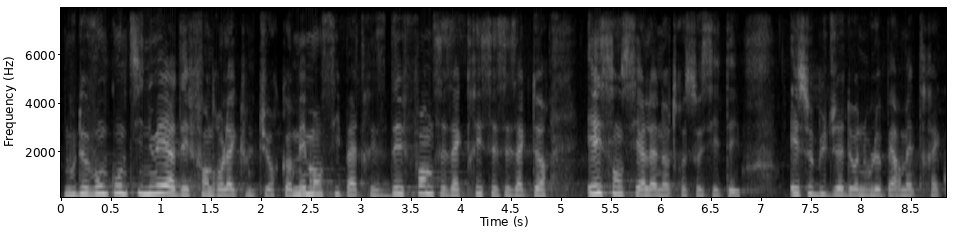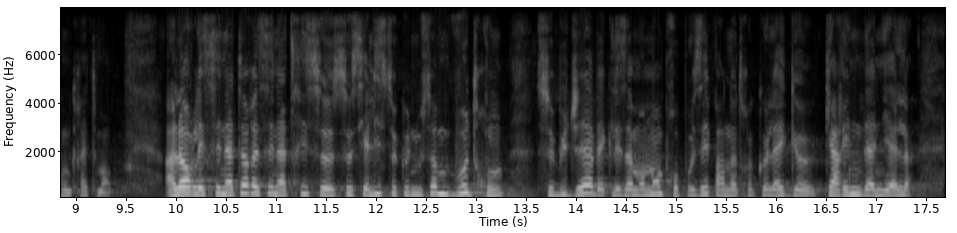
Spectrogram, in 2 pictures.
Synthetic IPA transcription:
nud̪əvɔ̃kɔ̃t̪inɥead̪efɑ̃d̪ʁəlakʲylt̪yːʁkɔmemɑ̃sipat̪χis̬d̪efɑ̃d̪sezak̚t̪χisesezak̚t̪œʁ | esɑ̃sjɛlanɔt̪χəsɔsjet̪e | esəbyd̪ʒɛd̪wanuləpɛʁmɛt̪ːχɛkɔ̃kχɛt̪mɑ̃alɔʁlesenat̪œʁesenat̪χissɔsjalist̪kənusɔmvɔt̪ʁɔ̃ | səbyd̪ʒɛavɛklezamɑ̃d̪mɑ̃pχɔpozepaʁnɔt̪χəkɔlɛɡkaʁind̪anjɛl

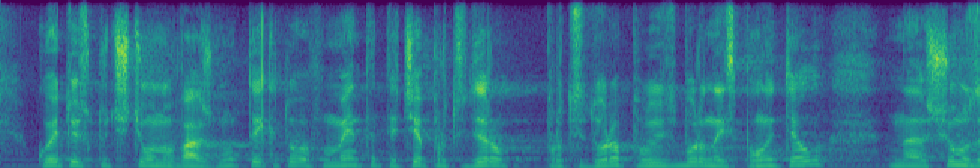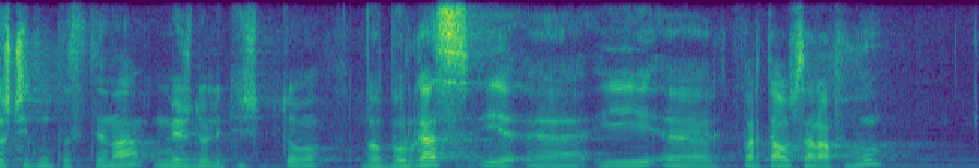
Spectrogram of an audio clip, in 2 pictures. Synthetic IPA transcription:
koɛt̪oɛisklʲʊt͡ʃi̥t̪ɛlˠnovaʒnot̪ɤjkɐt̪ɔvɐfmomɛnt̪ət̪ɛt͡ʃɛpɾot̪sɛd̪iɾəpɾot̪sɛd̪uɾəpoizboɾnɐispɐlˠnit̪ɛlˠ | nɐʃumʊzɐʃt̪it̪nət̪əst̪ɛnamɛʒd̪ʊlɛt̪iʃt̪o̥t̪o | vɐvboɾɡas | i | kvɐɾt̪alˠosɐɾafovo

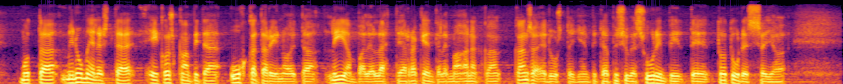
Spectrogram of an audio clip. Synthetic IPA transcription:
mut̪ːɑminummielest̪æeˑikoskɑːmpit̪æʔuhkɑt̪ɑrinoˑit̪ɑliːjɑmpɑljollæht̪eærrɑkent̪elemˑɑːɑˑinɑkˑɑːŋkɑnsɑʔʔedust̪ɑjˑiːmpit̪æpysyʋæssuːrimpiːrt̪ˑeːt̪ot̪uːdesːɑjɑ

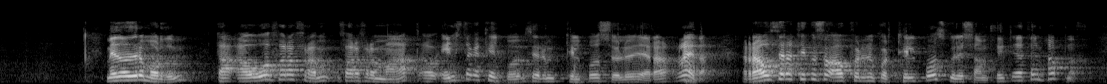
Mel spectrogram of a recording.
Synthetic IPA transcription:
mɛðaðʏɾʏmɔɾðʏm | θaðʔaːwafaːɾaafaːɾafɾamːaːt̪awejnst̪aːkat̪ʰɪlpɔðʏmθɛːɾʏmt̪ʰɪlpɔðsœːlʏɛɾaraːjða̰ | raːwθɛrat̪ʰɛːkʏɾ̥svawaːwkʰvɛɾðnmkʰvɔɾ̥t̪ʰːɪlpɔð̥skʏlɪ̥sa̰mθɪht̪ɛðaθɛɾmhapna̰θ

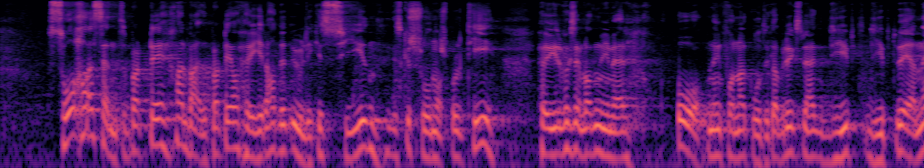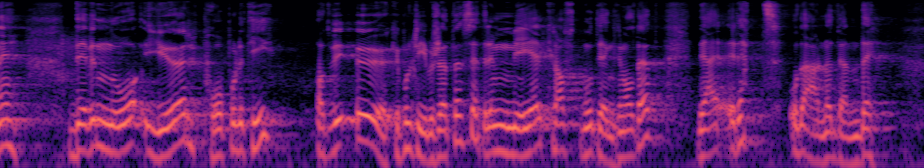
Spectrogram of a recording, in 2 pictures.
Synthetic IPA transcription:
sɔhɑɾsɛnt̪ɾəpɑʈɪɑɾbæɪd̪əɾpɑʈiːɔɦœʏəɾəhɑt̪ːlɪt̪ʉːliːkəsyːnɪd̪ɪskʉʂuːnnɔʂk̚pʰʊlɪt̪ʰiːhœʏəɾəfɔɾɛksɛmpəlhɑt̪myːəmeːɾ | oːpnɪŋfɔɳɑɾkuːt̪ɪkɑbɾʉːksɔmjææd̪yːpt̪d̪yːpt̪ʉeːnɪd̪ɛʋɪnoːjøːɾpʰɔpʰʊlɪt̪ʰiː | ɑt̪ʋɪøːkəɾpʰʊlɪt̪ʰiːbʉʂɛt̪ːəsɛt̪ːəɾɪnmeːɾkʰɾɑft̪mʊt̪jɛŋkɾɪmnɑlɪt̪ʰeːt̪ːd̪ɛæɾɾɛt̪ːɔd̪ɛæ̰ɳœd̪ʋɛnd̪ɪ

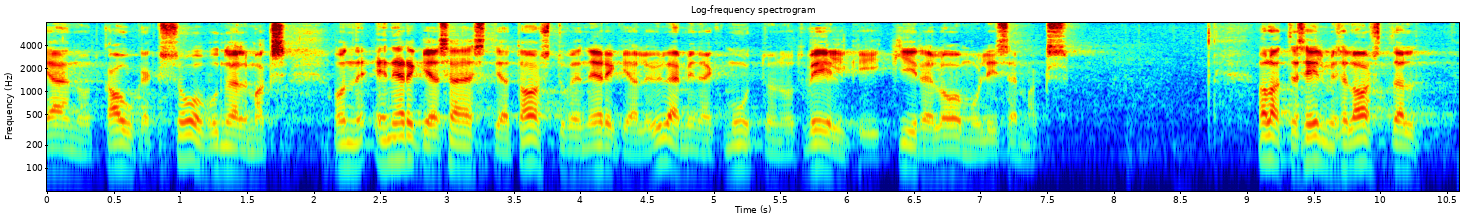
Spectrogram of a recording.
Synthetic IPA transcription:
jæːnud̪̥kɑwɡ̥e̞ksːo̞ːvune̞lmɑks | o̞ne̞ne̞rɡ̥iɑsæːst̪jɑt̪ɑːst̪uve̞ne̞rɡ̥iɑleyle̞minekːˑmuːt̪ːˑunud̪̥ve̞ːlkikiːɾe̞lo̞ːmulise̞mɑ̰ks | ɑlɑt̪ːˑe̞se̞ːlmise̞lɑːst̪ɑl

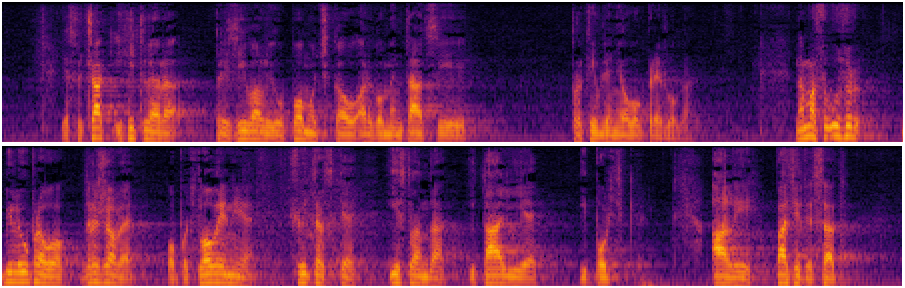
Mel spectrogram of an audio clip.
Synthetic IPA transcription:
jesut͡ʃakixit̪leɾa̰pɾiziːʋaliupo̞mo̞t͡ʃkaoʔaɾɡume̞nt̪aːt̪siji | pɾot̪iːʋʎe̞ɲeo̞ʋo̞ɡ̚pɾjeːd̪lˠo̰ɡa̰ | namasuuzoɾbiːleupɾaʋo̞d̪r̩ʒaʋe̞po̞put̪slˠo̞ʋenije̞ʃʋit̪saɾskeislˠand̪ait̪aːʎije̞ | ipo̞ʎske̥ | alipazit̪esad̪

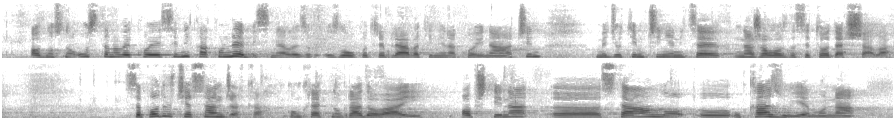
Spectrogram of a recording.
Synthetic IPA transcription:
o̞d̪no̞sno̞ʔust̪ano̞ʋe̞ko̞je̞senikako̞nebismʲjelezlˠo̞upo̞t̪ɾe̞bʎaːʋat̪ininako̞jinaːt͡ʃin | me̞d͡ʑut̪iːmt͡ʃiɲe̞nit̪sajenaʒalo̞st̪d̪ase̞t̪o̞ːd̪e̞ʃa̰ːʋa | sapo̞d̪ɾuːt͡ʃjasand͡ʒakʰako̞ŋkɾe̞t̪noɡɾad̪o̞ːʋaio̞pʃt̪ina | st̪aːlˠno̞ukazuje̞mo̞na

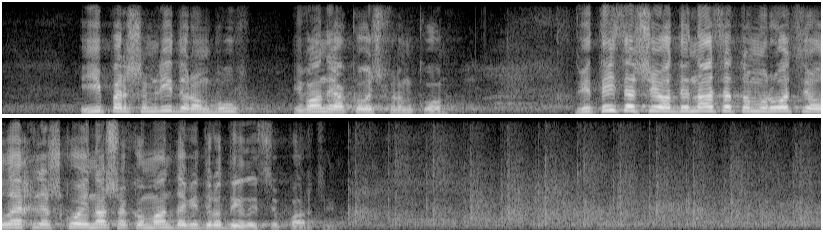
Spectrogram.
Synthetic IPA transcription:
jejipɛrʃɪmlʲid̪eɾɔmbuw | iʋɑnjakɔʋɪt͡ʃfɾɐnkɔ | d̪ʲʋʲit̪ɪsʲɐt͡ʃiɔd̪ɪnɑt͡sʲːɐt̪ɔmʊɾɔt͡sʲiɔlˠɛxlʲɐʃkɔinɑʃɐkɔmɑnd̪ɐʋʲid̪ɾɔd̪ɪlˠɐt͡sʲupɑrtʲijʊ

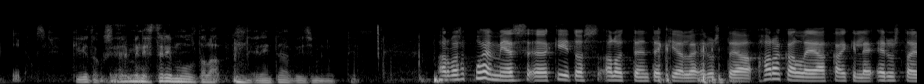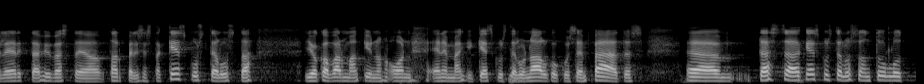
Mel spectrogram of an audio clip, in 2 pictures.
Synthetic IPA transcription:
kḭːt̪o̥ksi̥ | kiːt̪oksiɑeminist̪erimult̪ɑlɑ̰enint̪æːʋiːsiminuːt̪ːiɑ | ɑrʋoisɑppuhemːieskiːt̪osɑ̰lojt̪ːeːnt̪ekiælːeedust̪ɑjɑhɑɾɑkɑlːejɑkɑikilːeʔe̞dust̪ɑjilːeeɾit̪ːæihyʋæst̪æjɑt̪ɑrpˑeːlisest̪ɑke̞skust̪elust̪ɑ | jokɑʋɑrmɑŋkinonene̞mːæŋkike̞skust̪elunɑlkukusempæːt̪øs | t̪æsːæke̞skust̪elusːont̪ulːut̪

